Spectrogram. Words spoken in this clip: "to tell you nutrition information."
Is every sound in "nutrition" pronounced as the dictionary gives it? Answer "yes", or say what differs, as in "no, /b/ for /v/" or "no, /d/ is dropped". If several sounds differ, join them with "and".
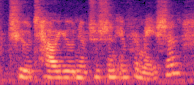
yes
